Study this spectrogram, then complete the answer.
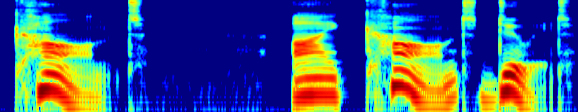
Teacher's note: In British English, can't has a long ah sound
